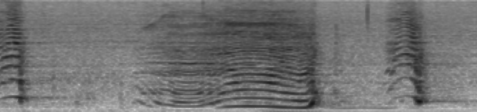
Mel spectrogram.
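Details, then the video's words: Whale song phrase: a short rising chirp, then a long drawn, harmonic moan that dips, levels and ends in a sharp upward swoop, followed by another quick upsweep. "ЗВУКИ КИТОВ / КАК ПОЮТ КИТЫ?"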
